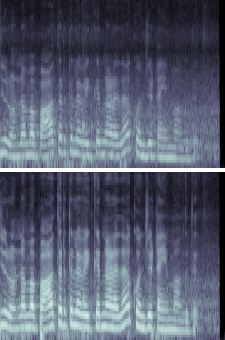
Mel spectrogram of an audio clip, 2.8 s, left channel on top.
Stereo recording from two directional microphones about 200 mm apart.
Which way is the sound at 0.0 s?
25° right (ahead or behind).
